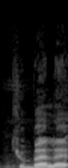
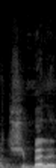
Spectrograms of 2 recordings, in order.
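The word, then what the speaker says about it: Cybele: greater mother Rehea or Cubellle or Chibella depending on the pronunciation found and purified Dionus, teaching her ecstatic rights.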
